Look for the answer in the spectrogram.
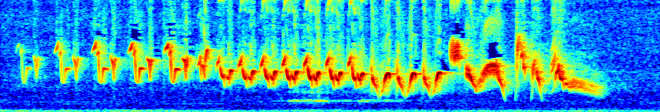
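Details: Common chaffinch delivering a full song: a series of sharp repeated chips that accelerate into a descending trill, ending with an emphatic twisting flourish.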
